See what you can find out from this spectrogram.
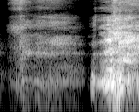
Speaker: I'm sorry guys this cough is killing me not my trailer guys by the way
